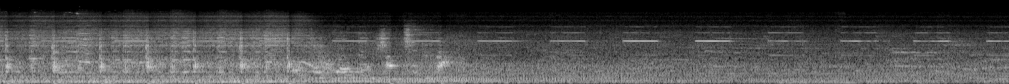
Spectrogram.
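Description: Dance music from the procession vehicles' loudspeakers plays and fades back after about three seconds. A vehicle's reversing alarm then beeps steadily, about one high beep every three-quarters of a second.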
